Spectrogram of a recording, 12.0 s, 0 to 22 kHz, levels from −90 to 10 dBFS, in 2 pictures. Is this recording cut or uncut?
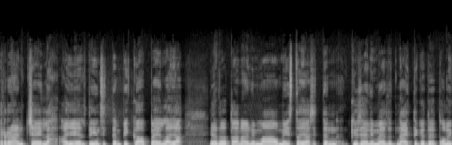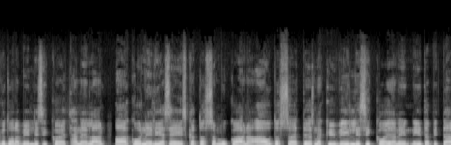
cut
